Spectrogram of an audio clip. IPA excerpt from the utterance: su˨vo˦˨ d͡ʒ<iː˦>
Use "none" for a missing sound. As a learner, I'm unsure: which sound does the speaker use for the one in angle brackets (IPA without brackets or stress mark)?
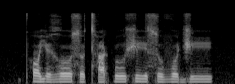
iː˦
